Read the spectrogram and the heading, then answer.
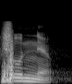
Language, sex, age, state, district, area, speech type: Marathi, male, 30-45, Maharashtra, Pune, urban, read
